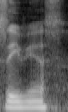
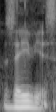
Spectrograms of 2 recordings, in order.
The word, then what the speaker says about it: Xevious: Arcade Archives, Xevious. – Xevious, that's the one.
